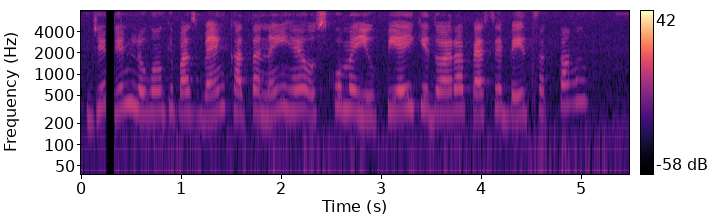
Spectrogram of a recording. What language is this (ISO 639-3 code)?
hin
